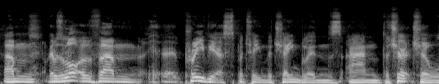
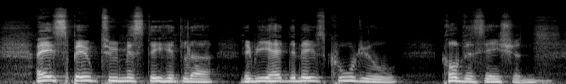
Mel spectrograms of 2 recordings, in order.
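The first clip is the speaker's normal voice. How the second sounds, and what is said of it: Neville Chamberlain impression. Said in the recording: “talking like this ... This is my impression of Neville Chamberlain”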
